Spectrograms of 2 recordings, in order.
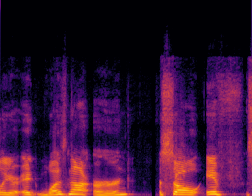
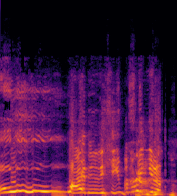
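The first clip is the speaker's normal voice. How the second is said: mock angry man voice, higher pitched.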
